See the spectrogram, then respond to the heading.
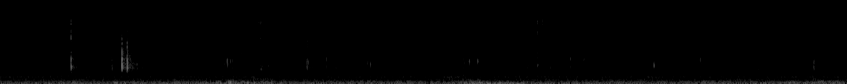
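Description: Long pink fingernails scratch and press the buttons of a hollow black plastic Sony PS3 controller. Quiet, short clicks and scratchy taps come scattered over a steady low rumble, each dying away almost at once.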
